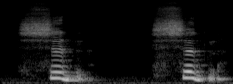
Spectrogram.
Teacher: instead of not just make the n Sound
